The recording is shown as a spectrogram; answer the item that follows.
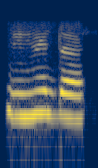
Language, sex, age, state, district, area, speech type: Maithili, female, 30-45, Bihar, Sitamarhi, urban, conversation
